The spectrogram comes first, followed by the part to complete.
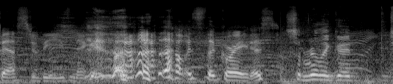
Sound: laughter

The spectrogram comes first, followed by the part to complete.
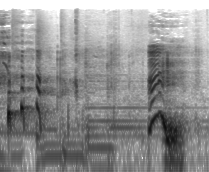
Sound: laughs; chip crunching

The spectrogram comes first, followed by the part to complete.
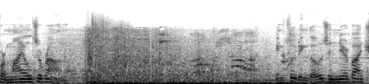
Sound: sound of explosion

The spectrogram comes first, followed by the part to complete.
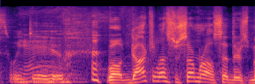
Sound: chuckles

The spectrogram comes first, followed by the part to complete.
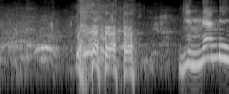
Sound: laughs

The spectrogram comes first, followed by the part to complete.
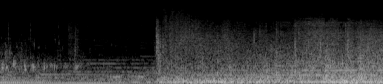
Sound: rumbling

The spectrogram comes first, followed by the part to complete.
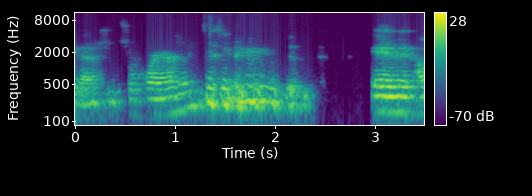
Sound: laughter

